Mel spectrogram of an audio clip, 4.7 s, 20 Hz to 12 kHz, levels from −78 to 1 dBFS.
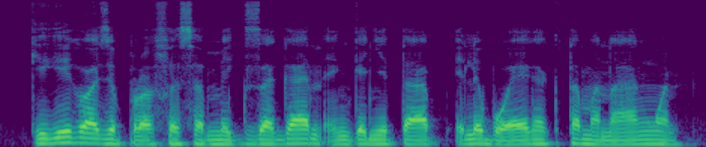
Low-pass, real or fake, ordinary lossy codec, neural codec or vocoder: none; real; none; none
